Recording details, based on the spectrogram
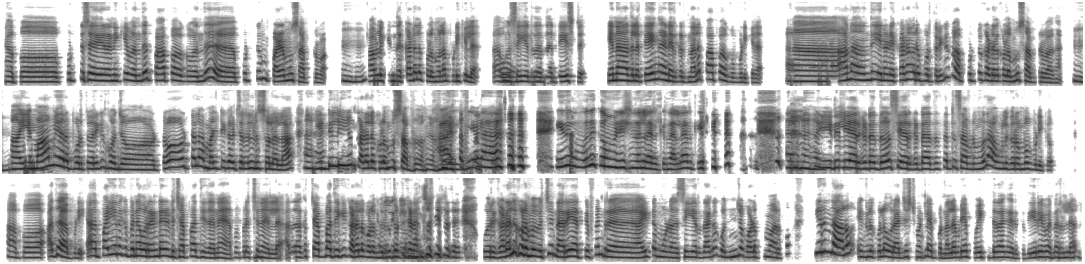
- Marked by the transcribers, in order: other noise; drawn out: "ஆ"; chuckle; in English: "மல்டிகல்ச்சுரல்னு"; laughing while speaking: "அய்யடா! இது புது காம்பினேஷன்னால இருக்கு, நல்லா இருக்கே. அஹஹா"; laughing while speaking: "அதனால பிரச்சனை"; in English: "காம்பினேஷன்னால"; laugh; laughing while speaking: "தொட்டுக்கடான்னு சொல்லிடறது"; in English: "அட்ஜஸ்ட்மென்ட்ல"; laughing while speaking: "இறைவன் அருளால"
- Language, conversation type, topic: Tamil, podcast, பல்கலாச்சார குடும்பத்தில் வளர்ந்த அனுபவம் உங்களுக்கு எப்படி உள்ளது?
